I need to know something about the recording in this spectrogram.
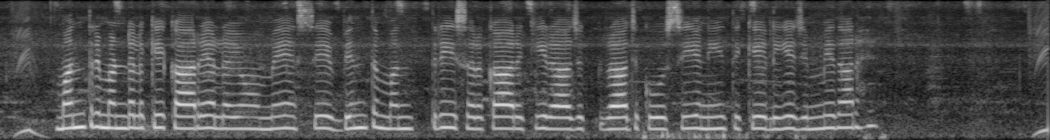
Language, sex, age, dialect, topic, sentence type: Hindi, male, 36-40, Kanauji Braj Bhasha, banking, statement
